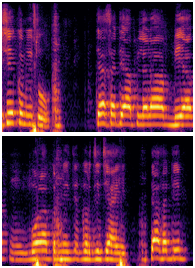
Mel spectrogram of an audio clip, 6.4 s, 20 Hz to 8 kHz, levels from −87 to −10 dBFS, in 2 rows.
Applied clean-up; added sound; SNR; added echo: neural mask model RNNoise.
